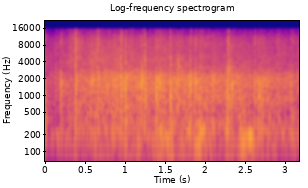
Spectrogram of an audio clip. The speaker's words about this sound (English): Applause.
